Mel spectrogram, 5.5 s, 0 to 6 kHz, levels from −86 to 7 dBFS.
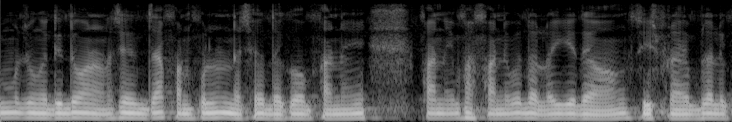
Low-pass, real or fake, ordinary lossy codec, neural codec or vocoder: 5.4 kHz; real; none; none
